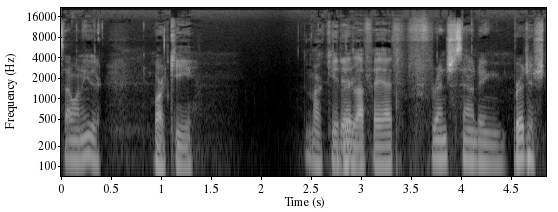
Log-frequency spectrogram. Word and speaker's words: Marquess: I don't know how to pronounce that one either. Marquis.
